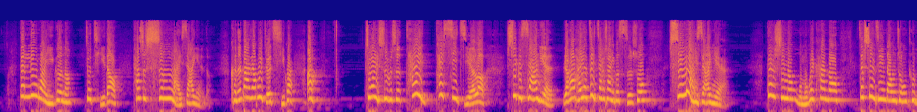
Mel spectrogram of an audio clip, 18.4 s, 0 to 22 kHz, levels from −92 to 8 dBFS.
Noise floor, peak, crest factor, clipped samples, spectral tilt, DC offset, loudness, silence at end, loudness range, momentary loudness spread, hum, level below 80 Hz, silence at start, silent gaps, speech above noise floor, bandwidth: -57 dBFS; -2 dBFS; 10 dB; under 0.1%; -3 dB/octave; under 0.1%; -12 LUFS; 0 s; 2 LU; 8 LU; none; -42 dBFS; 0.4 s; none; 45 dB; 11.5 kHz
